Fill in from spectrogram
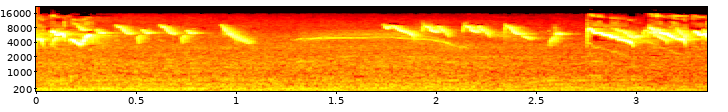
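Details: Lure recording of oriental white-eye song meant to stimulate singing: bursts of high, quick descending chirps, a faint thin drawn whistle in the middle, then a dense twittering run.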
